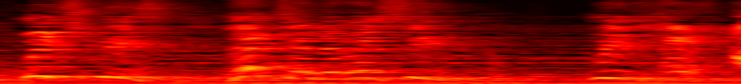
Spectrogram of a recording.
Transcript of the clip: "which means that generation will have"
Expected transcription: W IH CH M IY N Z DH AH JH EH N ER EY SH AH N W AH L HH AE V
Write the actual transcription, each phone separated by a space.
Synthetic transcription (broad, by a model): W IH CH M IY Z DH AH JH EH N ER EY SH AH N W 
